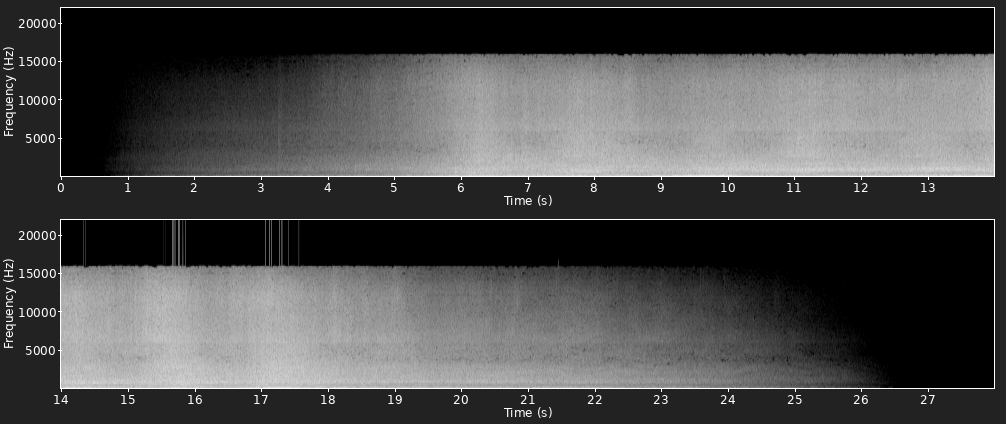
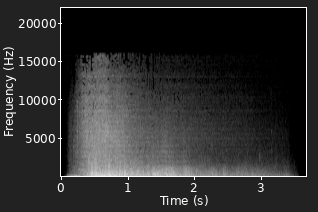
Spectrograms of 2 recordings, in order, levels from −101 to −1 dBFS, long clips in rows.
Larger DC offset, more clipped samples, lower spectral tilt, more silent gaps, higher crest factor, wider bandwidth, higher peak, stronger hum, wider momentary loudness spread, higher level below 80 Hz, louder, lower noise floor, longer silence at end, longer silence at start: neither; neither; second, -2 dB/octave vs -5.5 dB/octave; neither; about the same, 18 dB vs 20 dB; about the same, 16 kHz vs 15 kHz; first, 0 dBFS vs -8 dBFS; neither; second, 18 LU vs 25 LU; about the same, -24 dBFS vs -28 dBFS; first, -14 LUFS vs -25 LUFS; first, under -90 dBFS vs -60 dBFS; first, 4.4 s vs 1.1 s; first, 3.9 s vs 0.2 s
